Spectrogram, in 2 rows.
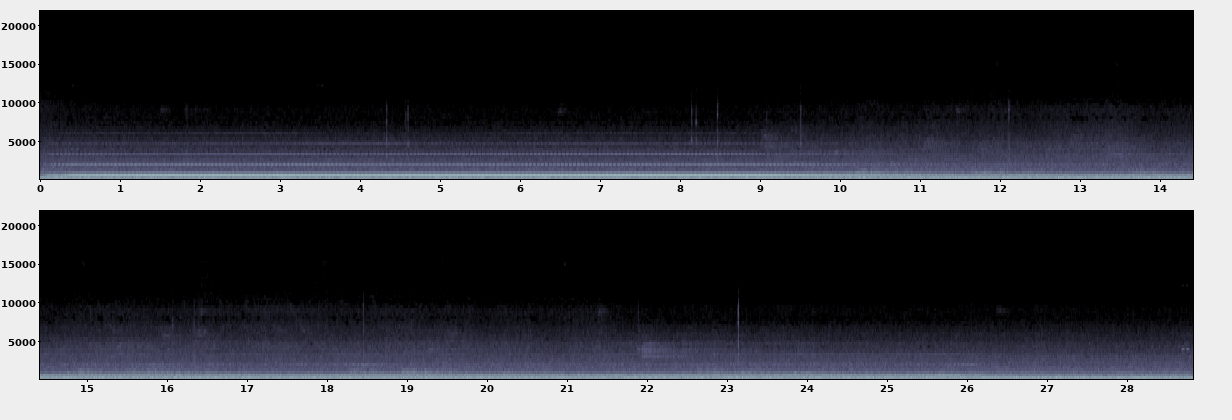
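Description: Shinkansen train at a station platform: a steady hum with several held tones over a low rumble. The tones stop about 26 seconds in, with no rise or fall in pitch.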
